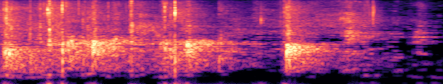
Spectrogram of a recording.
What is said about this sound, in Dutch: Uh, applaus voor de verhuller.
